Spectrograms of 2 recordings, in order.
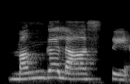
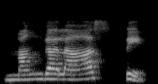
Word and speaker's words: मङ्गलास्ते: It is Mangalaste as it is written itself. Mangalaste. This La is a Dirgha. Mangalaste is how we pronounce it.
